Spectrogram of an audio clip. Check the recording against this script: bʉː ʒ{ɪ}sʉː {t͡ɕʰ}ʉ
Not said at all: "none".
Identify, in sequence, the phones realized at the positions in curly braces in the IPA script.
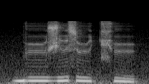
ɨ, t͡ɕʰ

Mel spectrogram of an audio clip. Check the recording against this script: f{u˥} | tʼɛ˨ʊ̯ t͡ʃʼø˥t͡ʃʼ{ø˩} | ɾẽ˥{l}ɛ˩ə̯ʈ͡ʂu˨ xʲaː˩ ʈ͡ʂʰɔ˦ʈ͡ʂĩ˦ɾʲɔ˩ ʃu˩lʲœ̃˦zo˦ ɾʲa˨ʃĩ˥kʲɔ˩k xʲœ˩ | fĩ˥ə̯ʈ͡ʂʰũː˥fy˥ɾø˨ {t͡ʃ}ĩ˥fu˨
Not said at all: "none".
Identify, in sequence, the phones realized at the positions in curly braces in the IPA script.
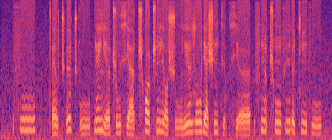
u˥, u˩, lʲ, t͡ɕ

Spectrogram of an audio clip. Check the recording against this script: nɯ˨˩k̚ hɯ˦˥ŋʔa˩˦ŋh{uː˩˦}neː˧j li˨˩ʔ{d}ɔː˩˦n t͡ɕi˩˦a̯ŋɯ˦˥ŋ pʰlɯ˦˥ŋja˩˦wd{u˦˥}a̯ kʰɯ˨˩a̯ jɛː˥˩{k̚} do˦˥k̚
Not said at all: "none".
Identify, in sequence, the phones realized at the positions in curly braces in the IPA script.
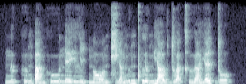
uː˧, n, u˧, t̚

